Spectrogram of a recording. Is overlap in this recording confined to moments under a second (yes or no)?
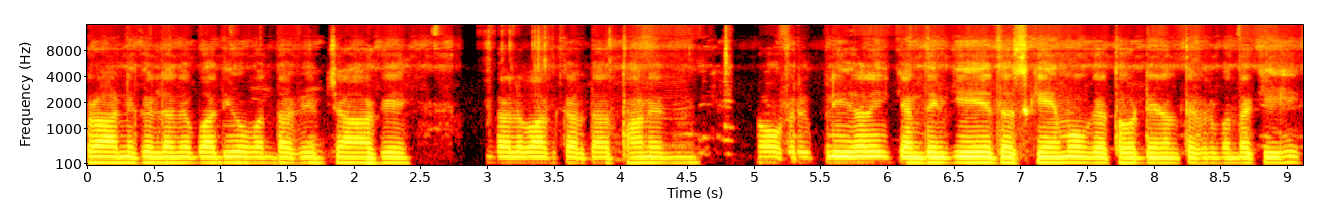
no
